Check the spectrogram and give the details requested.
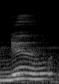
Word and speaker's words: nous: you use the word nous to say we, you have to remember that in front of a vowel there's a z sound, whereas you don't have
